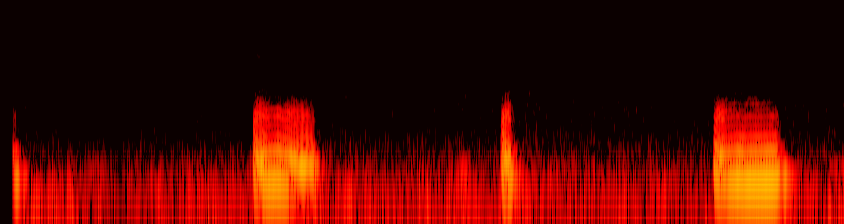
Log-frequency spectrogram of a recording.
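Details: A sleeping cat gives loud, droning, tonal, human-like snores on breathing in, with quiet stretches between: snoring.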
